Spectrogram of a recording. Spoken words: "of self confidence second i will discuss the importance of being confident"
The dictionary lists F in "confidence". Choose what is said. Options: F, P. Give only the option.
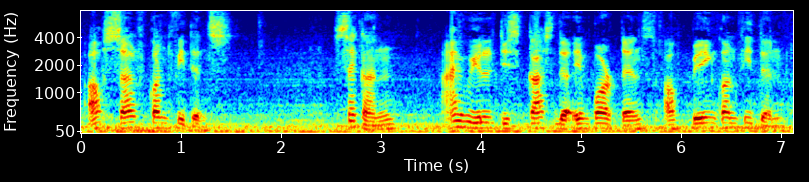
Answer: F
